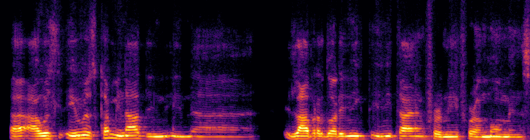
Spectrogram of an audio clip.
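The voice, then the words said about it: Italian-accented English. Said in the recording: “I detected a lovely accent”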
